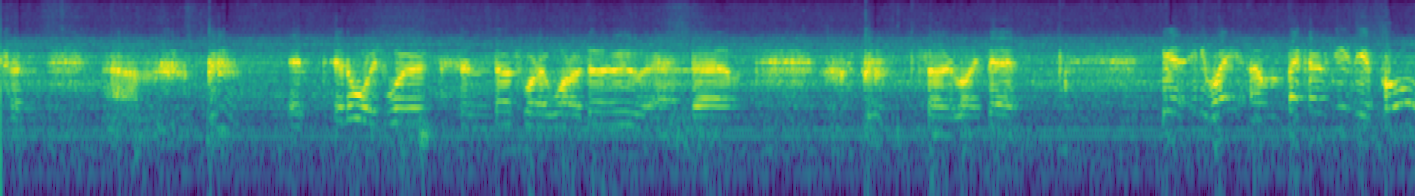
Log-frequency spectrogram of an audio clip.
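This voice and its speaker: Kiwi ham operator on a hissy radio link breaking up, highish voice, clears his throat a lot. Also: muffled recording. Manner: unhurried, halting, clears throat often. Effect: heard over a crackling ham radio receiver, signal breaking up. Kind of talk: ham radio contact chat. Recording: noisy received radio signal.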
